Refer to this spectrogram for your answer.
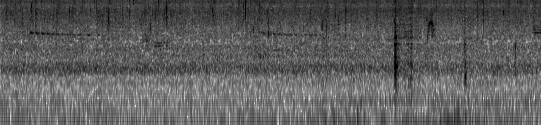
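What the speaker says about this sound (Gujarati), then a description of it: "તો આપણે પૌવા ધોઈ નાખીએ." Flattened rice (poha) washed in water for a village-style potato poha breakfast, a steady soft patter and trickle of water throughout, with one brief louder splash near the end and no talk.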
